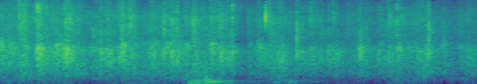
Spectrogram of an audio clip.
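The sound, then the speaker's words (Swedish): Audience applause at a Swedish panel event, a dense, steady wash of many hands clapping that continues evenly throughout without voices. “Men en applåd för Martin också.”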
